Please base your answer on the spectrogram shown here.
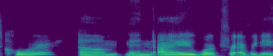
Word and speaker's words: Kaur: Yeah, it's spelled. And then my last name is Kaur, KAUR.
